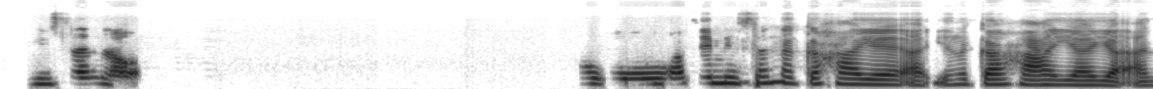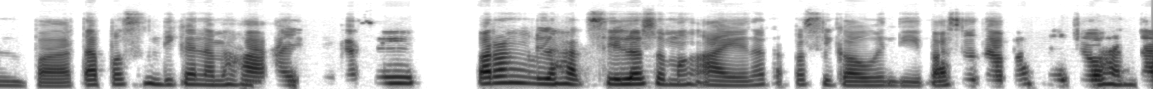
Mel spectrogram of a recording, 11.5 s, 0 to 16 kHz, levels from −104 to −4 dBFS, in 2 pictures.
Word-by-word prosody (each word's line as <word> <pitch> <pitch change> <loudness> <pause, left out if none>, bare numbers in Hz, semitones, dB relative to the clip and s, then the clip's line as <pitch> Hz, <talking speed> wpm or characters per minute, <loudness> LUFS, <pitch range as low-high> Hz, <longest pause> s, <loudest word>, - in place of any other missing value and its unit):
Minsan 235 +2 -1
ho. - - +3 2.2
Oo, 225 0 0
kasi 250 +2 +1
minsan 260 +3 +1
nagkakaya 220 -7 +1
nagkakayayaan 190 -6 +1
pa 140 +1 -3
tapos 210 +3 -2
hindi 230 -5 -3
ka 205 - -4
na 185 - -2
makakahindi 185 - -2
kasi - - -10 0.5
parang 270 +3 +6
lahat 220 -2 +3
sila 220 0 +5
sumang-ayon 195 -6 -1
na, 200 - -5
tapos 200 0 -10
ikaw 165 -4 0
hindi 155 -2 -10
pa. - - +2
So, 205 +3 -8
dapat 190 +2 -4
medyo 195 0 0
handa 190 -1 0
205 Hz, 140 wpm, -23 LUFS, 185-225 Hz, 2.2 s, parang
